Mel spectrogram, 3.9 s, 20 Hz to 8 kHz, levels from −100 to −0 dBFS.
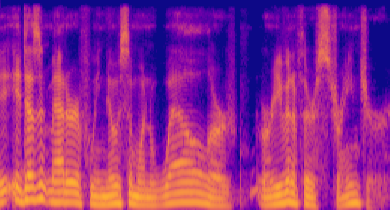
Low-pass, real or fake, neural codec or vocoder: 7.2 kHz; real; none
